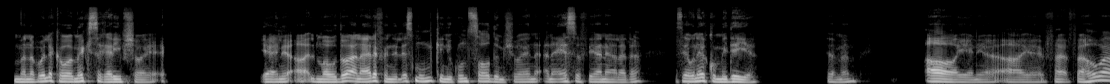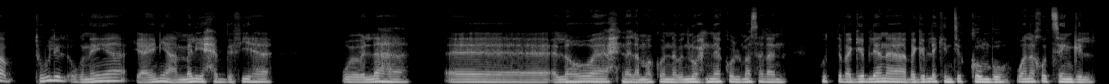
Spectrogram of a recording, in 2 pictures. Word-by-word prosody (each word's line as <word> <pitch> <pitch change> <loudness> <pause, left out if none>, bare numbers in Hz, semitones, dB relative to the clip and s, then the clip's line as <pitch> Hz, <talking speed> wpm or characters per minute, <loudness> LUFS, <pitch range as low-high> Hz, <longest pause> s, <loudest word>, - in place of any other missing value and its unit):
ما 120 0 +3
أنا 120 - +3
باقول 140 +4 +4
لِك 155 -3 +2
هو 130 -1 +5
Mix 145 +2 +4
غريب 120 0 +4
شوية، 110 -3 -4 1.0
يعني 120 +1 +2
آه - - -1
الموضوع 125 +4 +5
أنا 130 -3 +4
عارف 145 +3 +4
إن 120 -2 +3
الاسم 145 +6 0
ممكن 145 -2 +2
يكون 125 +4 +2
صادم 135 -4 +1
شوية 120 +2 -4
أنا 120 +1 -4
أنا 120 0 -2
آسف 130 -1 -1
يعني 120 -1 0
على 110 -1 -3
ده، 130 +5 -6 0.3
بس - - -4
هي - - +4
أغنية 140 +4 +6
كوميدية 120 -5 +3 0.7
تمام، 120 +4 -6 0.7
آه، 130 -5 +6
يعني 110 0 -5
آه، 110 0 -5
ف 115 +2 -9
فهو 135 - 0 0.2
طول 175 +5 -1
الأغنية 150 +1 -2
يا 105 - -5
عيني 125 +6 -1
عمّال 115 +2 -1
يحب 120 -2 -2
فيها 120 0 -3 0.7
ويقول 115 0 -2
لها 120 -3 -1 0.4
آآ، 115 -2 -4
اللي 115 +2 -1
هو 125 +2 0
إحنا 125 -1 -1
لما 110 0 -1
كنا 115 -1 -1
بنروح 115 +2 +1
ناكل 125 0 0
مثلًا 120 -1 -2 0.3
كنت 135 0 -6
باجيب 125 0 0
لنا 130 - +3 0.2
أنا 125 - +2
باجيب 120 +2 0
لِك 130 -1 -1
أنتِ 120 0 +1
الCombo 120 -3 +1
وأنا 125 +1 0
آخد 130 0 -3
single 120 -3 +1
120 Hz, 175 wpm, -23 LUFS, 115-130 Hz, 1.0 s, أغنية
